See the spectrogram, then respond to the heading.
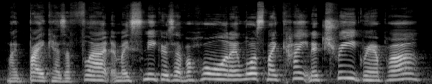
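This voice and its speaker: A woman's voice: mid-range voice, a little fast, bright, forceful tone, pitched above the performer's own voice, natural voice. A woman voicing a grandchild in a storybook, talking plainly about small troubles. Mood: complaining. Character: grandchildren complaining to their grandpa.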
